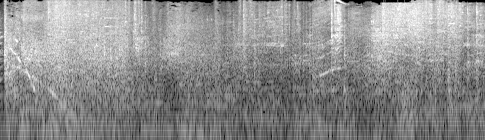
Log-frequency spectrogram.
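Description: Added battle sound effects: a blaster zap whose pitch falls over about a second, then booming explosions and crashing debris, with a short rising zing about five seconds in, all over background music.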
